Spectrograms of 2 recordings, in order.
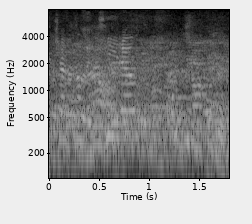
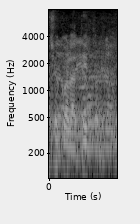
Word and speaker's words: Chocolatito: It's like, Well, we gotta say it like Mannix does Chocolatito. Like next time Chocolatito. no, they cut out the A. Chocolatito. Chocolatito. Like chalkboard, Chocolatito. Chocolatito.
